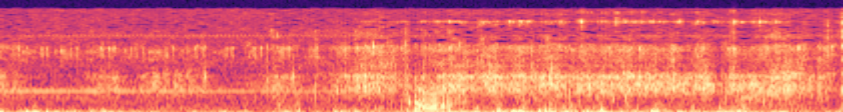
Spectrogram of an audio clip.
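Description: Wind buffeting the microphone in a low, uneven rumble, with a brief "ooh" from a person about two seconds in.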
